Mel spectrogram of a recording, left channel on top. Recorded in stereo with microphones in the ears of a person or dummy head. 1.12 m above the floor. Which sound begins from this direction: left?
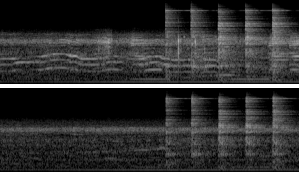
Hammering, at 1.6 s.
